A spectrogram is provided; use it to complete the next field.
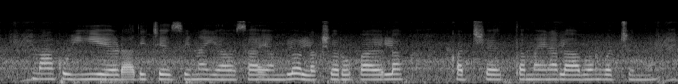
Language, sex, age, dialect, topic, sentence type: Telugu, female, 18-24, Central/Coastal, banking, statement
